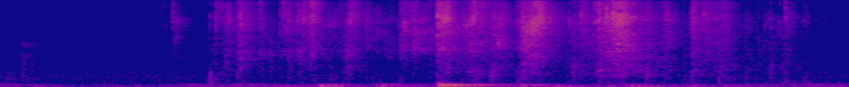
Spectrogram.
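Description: Foil wrapper of a Topps Chrome card pack being crinkled and torn open by hand: a few seconds of crackling from about a second in, with a soft bump partway through.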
